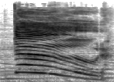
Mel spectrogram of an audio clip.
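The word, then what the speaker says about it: Dood: them the fill in spell it d o o d like dude pretty kios attendant it's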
